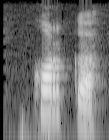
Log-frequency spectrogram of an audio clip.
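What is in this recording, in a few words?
"коркӧ", Komi, female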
